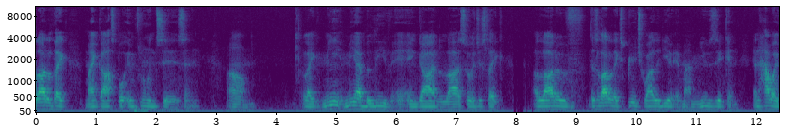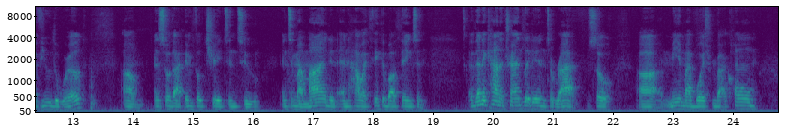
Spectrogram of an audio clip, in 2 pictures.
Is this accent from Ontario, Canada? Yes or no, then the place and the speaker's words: no; Quebec City, Quebec, Canada; first language French; English is a second language; also born or lived in Montreal / Gatineau; now in Ottawa, Canada; I was born in Quebec City.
